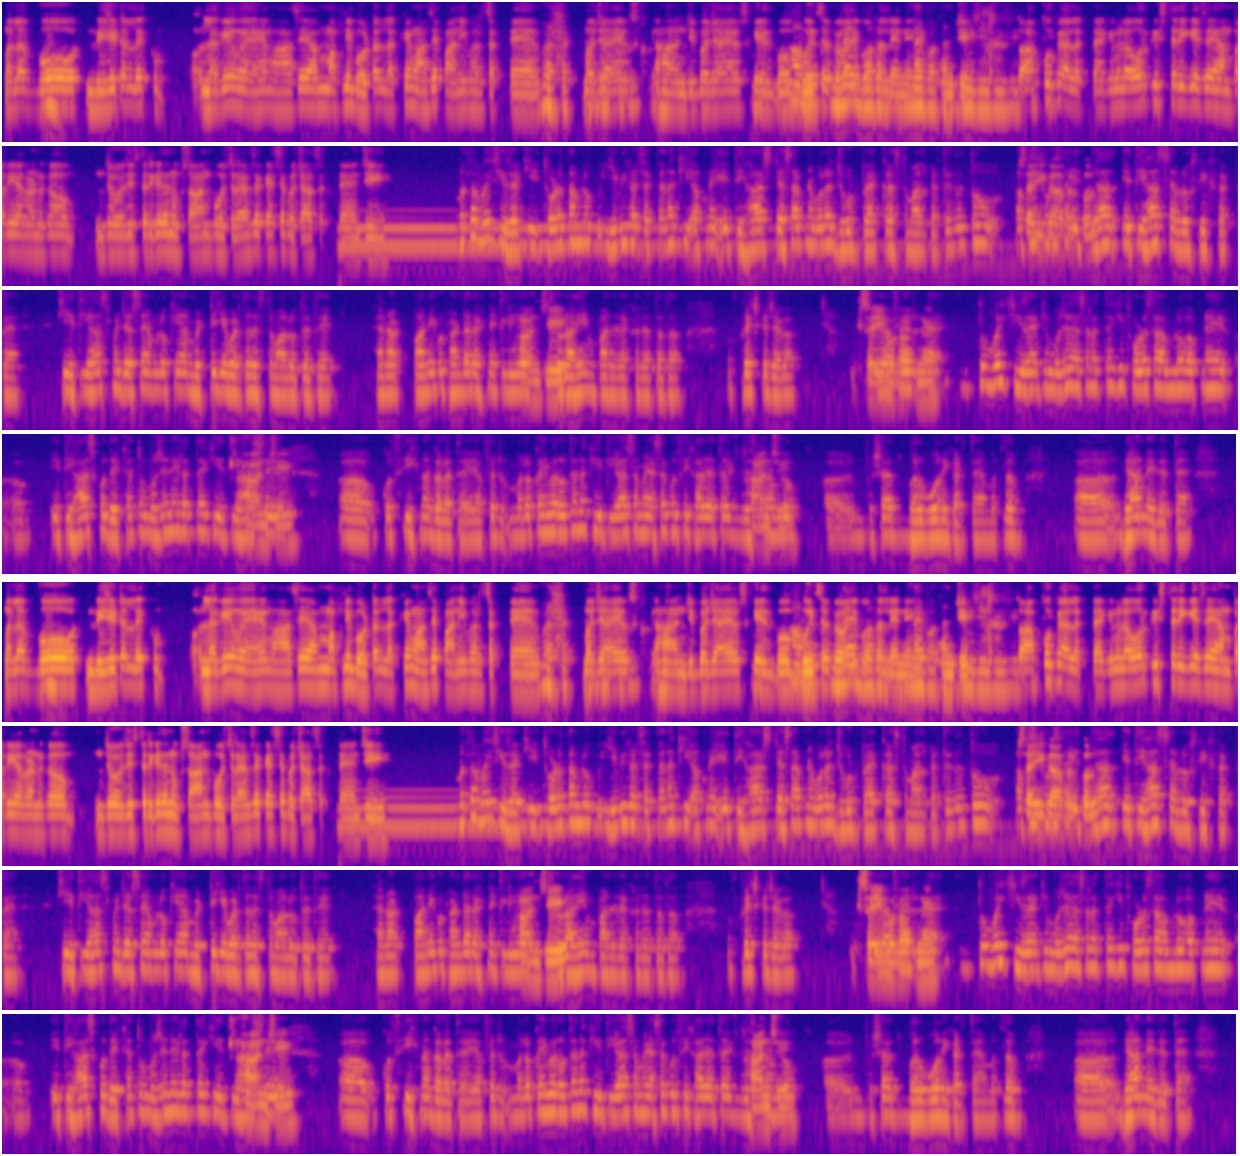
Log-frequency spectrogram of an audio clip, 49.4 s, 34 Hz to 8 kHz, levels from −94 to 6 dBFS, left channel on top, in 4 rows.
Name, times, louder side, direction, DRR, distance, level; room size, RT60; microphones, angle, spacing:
voice 1, 0.0-1.6 1.9-16.2 22.6-23.3 29.9-30.4 33.2-34.1 39.4-40.0 44.5-45.0, right 5 dB, 65° right, 0.3 m, -26 dB
voice 2, 5.8-6.3 7.5-7.6 7.9-10.2 16.9-24.9 25.3-28.0 28.4-30.0 30.3-31.5 32.1-32.6 32.9-33.0 33.4-39.9 40.4-45.0 45.3-47.5 47.8-49.2, equal, 25° right, 0.9 m, -30 dB
sound 1, 15.7-22.4, left 1 dB, 45° right, 1.1 m, -41 dB
2.9 x 2.3 x 2.5 m
head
